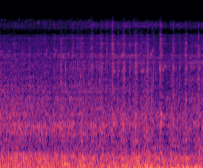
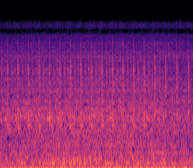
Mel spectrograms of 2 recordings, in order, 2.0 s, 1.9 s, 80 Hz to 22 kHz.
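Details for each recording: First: 1989 Raven 195 boat inboard engine, warmed up, after rotted motor mount was rebuilt: steady even low idle rumble with no knocks, misses or surges; mount holds well. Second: 1989 Raven 195 boat engine: deep, lumpy idle with uneven thumping and heavy vibration; owner suspects a worn motor mount or running on three cylinders, and starts a cylinder-pulling test.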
